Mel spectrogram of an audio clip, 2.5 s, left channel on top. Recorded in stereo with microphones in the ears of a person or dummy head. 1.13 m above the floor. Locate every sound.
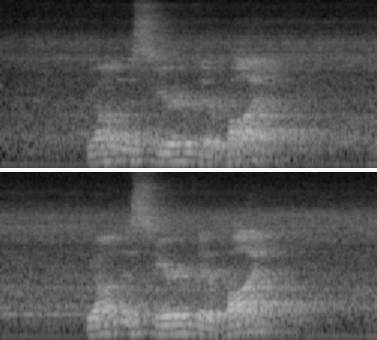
0.6 s a man speaking: 80° right, 0.9 m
